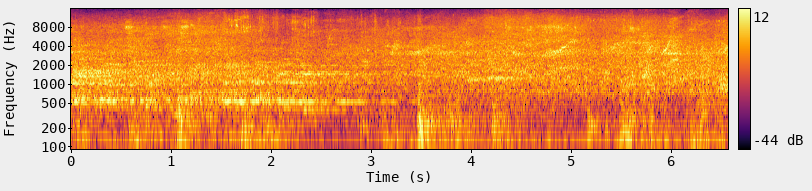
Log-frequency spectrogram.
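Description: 1/10-scale 4WD electric RC buggies racing: a steady din of motor whine and tyre noise, with faint rising and falling whines as the cars speed up and slow down. A single sharp knock about three and a half seconds in.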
